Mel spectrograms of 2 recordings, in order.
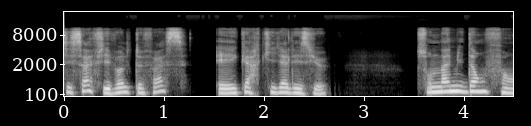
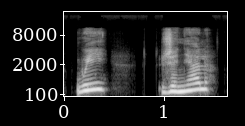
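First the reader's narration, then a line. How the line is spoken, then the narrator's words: Stammered. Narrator (French): bafouilla Narcissa, qui lorgnait toutes les fournitures neuves de Daisy avec envie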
